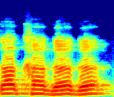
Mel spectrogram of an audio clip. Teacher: क ख ग ग ये सब किससे निकल रहे हैं, कंठ से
